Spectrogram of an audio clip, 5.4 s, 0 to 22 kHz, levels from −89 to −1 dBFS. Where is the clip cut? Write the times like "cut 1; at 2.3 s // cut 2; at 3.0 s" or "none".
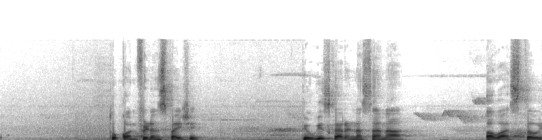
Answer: none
